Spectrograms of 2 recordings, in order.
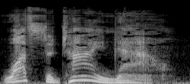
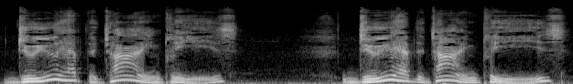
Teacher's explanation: Yes, no 问句，那个问句声音要上扬哦。 · Shown in: second take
